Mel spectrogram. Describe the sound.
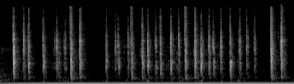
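Rapid typing on a computer keyboard while entering credit card details: many crisp key clicks in a brisk, fairly even rhythm with a brief pause, ending abruptly.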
